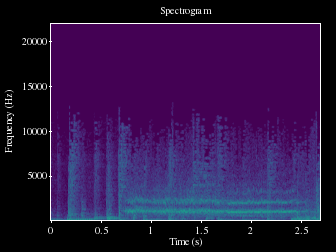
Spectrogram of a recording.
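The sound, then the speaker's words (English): Car tyres skid with a long, high-pitched squeal that holds steady for about two seconds, following a short burst of low engine rumble at the start. “It's a no-frills design that should be straightforward to build, but because most of the weight is up front, they'll need to corner carefully, or the back end will slide, and they could even skid off the track.”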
